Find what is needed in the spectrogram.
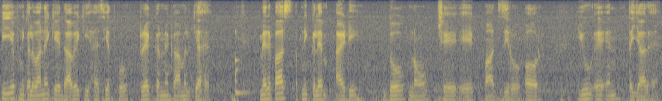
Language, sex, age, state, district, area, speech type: Urdu, male, 18-30, Delhi, North West Delhi, urban, read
